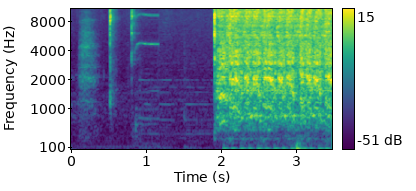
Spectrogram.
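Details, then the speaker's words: 2004 Honda CBR600RR after throttle cable replacement and fuel line refit, throttle primed: the starter grinds steadily at about four pulses a second and the engine grumbles but won't fire. Extended cranking, no start; injector seating was questioned. "Okay, I heard it grumble a little bit, so it's definitely. Keep priming it. Might just be because it's a cold start, you think? No. No. Prime it a few more times with the gas."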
